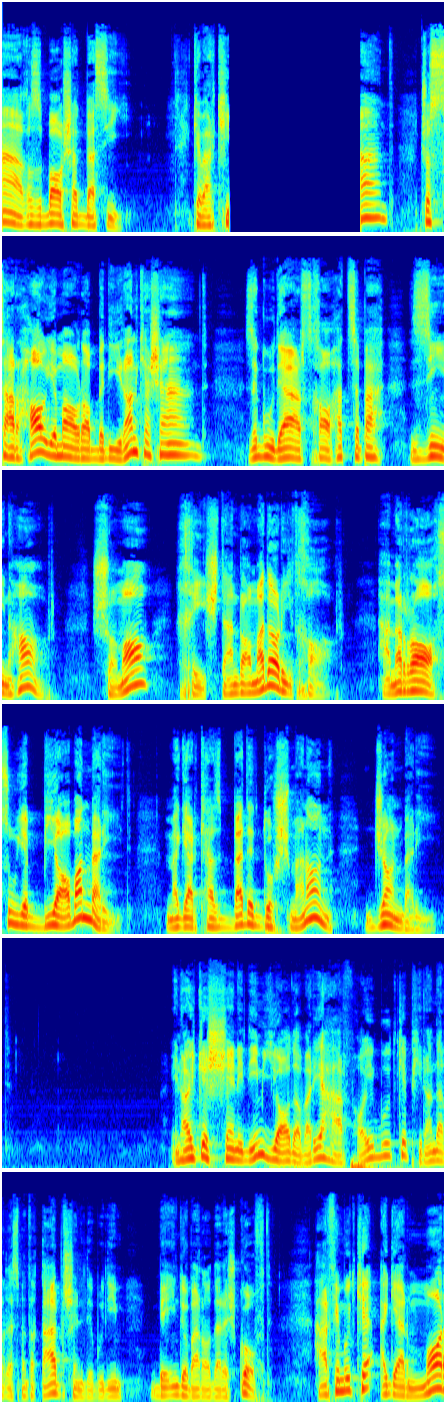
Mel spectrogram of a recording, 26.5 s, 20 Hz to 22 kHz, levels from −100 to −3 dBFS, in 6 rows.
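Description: At 2.26 s the input feeding the recorder most likely dropped out, through a lost connection or a momentary mute, while the recording kept running and filled the gap with silence. The result is an audio dropout to silence: the speech cuts off abruptly, and for about 1.3 s, until 3.58 s, there is total silence with no room tone. The speech then resumes mid-flow, and whatever was said during that stretch is missing.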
